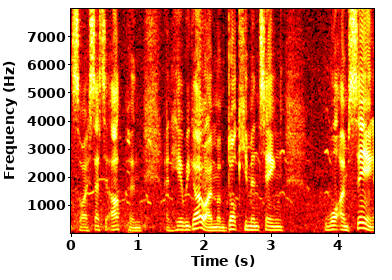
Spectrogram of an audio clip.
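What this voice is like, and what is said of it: Posh nobleman accent. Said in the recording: “I've been speaking with my normal nobleman accent”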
